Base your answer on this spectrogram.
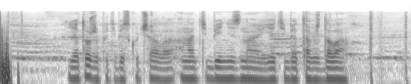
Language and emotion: Russian, neutral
